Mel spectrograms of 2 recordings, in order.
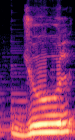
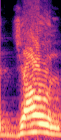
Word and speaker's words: joule: Joule ladies and gentlemen different people are pronouncing this jewel is a jowl but the correct word as I learned from my teachers in the University that is Jewel so whatever you are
